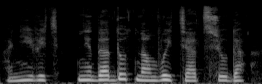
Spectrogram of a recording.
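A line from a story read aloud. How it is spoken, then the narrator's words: Barely audible whisper. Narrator (Russian): прошептала Алина едва слышно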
